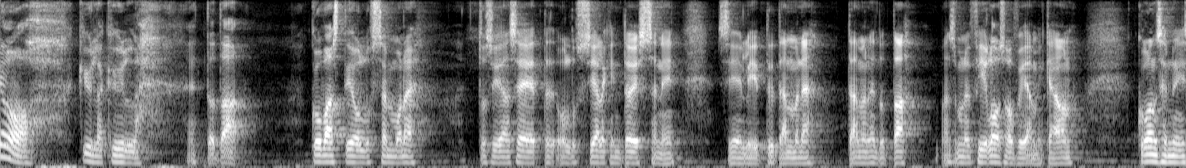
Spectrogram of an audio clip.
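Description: A man's fairly low voice with vocal fry. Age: 20s. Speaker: software developer. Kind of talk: interview. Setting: studio.

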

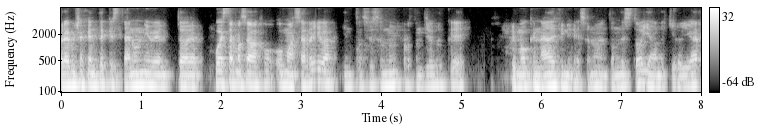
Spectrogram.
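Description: A man at a medium pitch with a Mexican accent, somewhat breathy, very fast, with monotone, flat intonation. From Mexico. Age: 30s. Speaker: e-commerce manager. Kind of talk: casual chat.

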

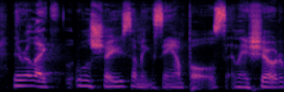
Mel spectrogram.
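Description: The recording is very clean, with a silent background. A woman speaks in an animated tone, her very deep, low pitch carrying vocal fry. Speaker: comedian and podcast host. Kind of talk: casual chat.

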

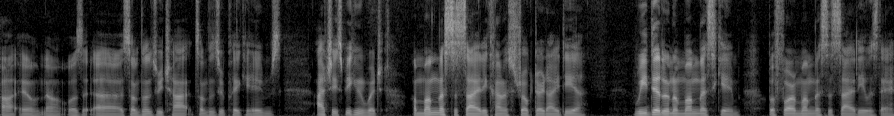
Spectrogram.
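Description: A man with an Irish accent, fairly low in pitch, very fast and monotone, flat in intonation, in a very clean recording with a silent background. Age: 20s. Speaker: design student podcast co-host. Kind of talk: casual chat.

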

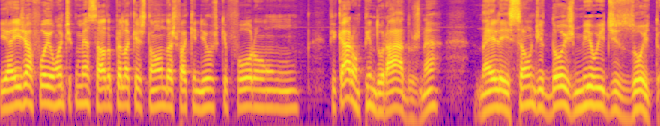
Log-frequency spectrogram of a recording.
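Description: Speaking at a very slow pace, a man with a fairly high voice has a dark, mellow tone and ordinary pitch variation. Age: 70s. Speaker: writer and activist podcaster. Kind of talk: solo monologue commentary.

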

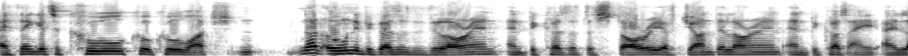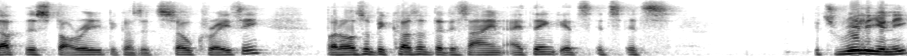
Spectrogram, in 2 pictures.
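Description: Over a quiet background, a man with a Danish accent speaks at a medium pitch. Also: ordinary pitch variation, fairly quick pace. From southern Denmark. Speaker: watch company co-founder. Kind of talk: casual interview. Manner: halting, many fillers.

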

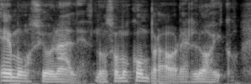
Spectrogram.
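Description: Lively intonation marks a man speaking at a moderate pace in a very clean recording with a silent background. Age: 40s. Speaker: podcast host, digital marketing entrepreneur. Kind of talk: solo monologue. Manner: hesitant, frequent fillers.

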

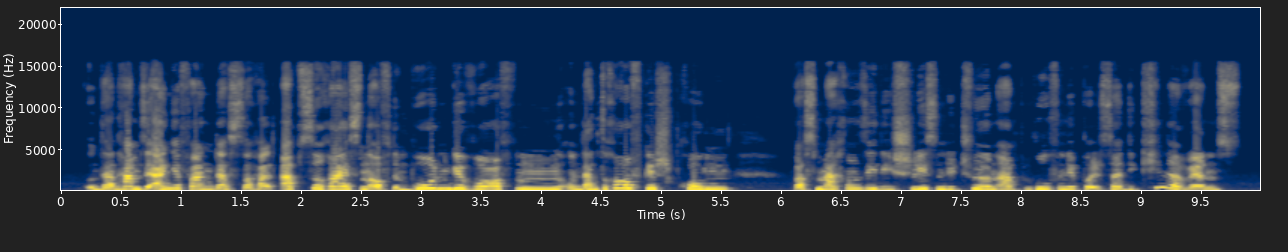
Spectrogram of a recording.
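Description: This woman has a high-pitched voice. She speaks with a Persian accent. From Iran. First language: Persian (speaking German). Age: 40s. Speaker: human rights activist. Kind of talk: interview. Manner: halting.

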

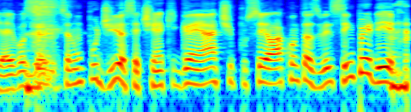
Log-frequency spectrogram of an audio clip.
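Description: A man's high-pitched voice at a fairly quick pace, dry and close with no echo, in a very clean recording against a silent background. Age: 20s. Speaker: podcast host. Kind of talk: casual chat.

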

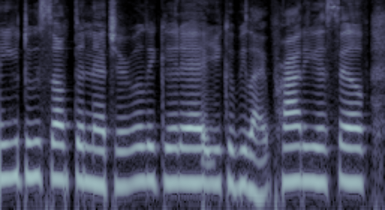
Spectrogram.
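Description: This woman's voice sits at a medium pitch. Her tone is dark and mellow. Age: 30s. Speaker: podcast co-host. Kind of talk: casual banter, profane. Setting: studio.

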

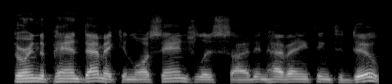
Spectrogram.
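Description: The man's intonation stays fairly even, and the background is quiet. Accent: New Jersey. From New Jersey. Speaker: comedian and actor. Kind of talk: casual interview chat. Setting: home basement.

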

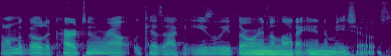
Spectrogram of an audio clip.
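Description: This man has a slight Southern US accent and a medium-pitched voice. He talks very fast on a very clean recording with a silent background. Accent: slight Southern twang. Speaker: podcast host. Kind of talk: casual chat. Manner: laid-back, joking.

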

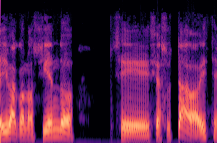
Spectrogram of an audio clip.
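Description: Here a man with a Rioplatense accent speaks with ordinary pitch variation. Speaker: podcast co-host. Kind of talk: casual chat.

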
